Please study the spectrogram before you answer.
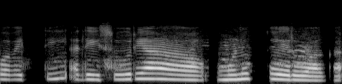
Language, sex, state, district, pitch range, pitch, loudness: Kannada, female, Karnataka, Dharwad, 215-245 Hz, 230 Hz, -15 LUFS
